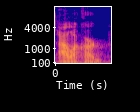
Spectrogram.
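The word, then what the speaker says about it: Alucard: is Japanese though yeah but it's alard you're supposed to pronounce it as alard I dare you name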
